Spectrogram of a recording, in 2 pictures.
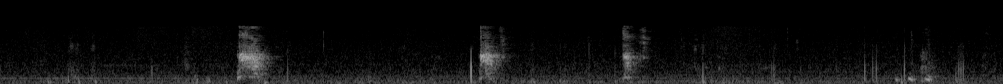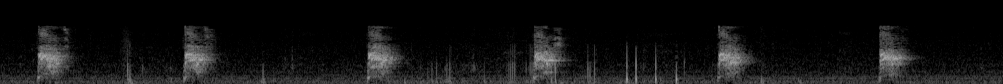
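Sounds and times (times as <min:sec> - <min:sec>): small dog barking: 0:02.4 - 0:02.8, 0:04.8 - 0:05.2, 0:06.2 - 0:06.6, 0:10.4 - 0:10.8, 0:11.8 - 0:12.3, 0:13.7 - 0:14.1, 0:15.4 - 0:15.8, 0:17.2 - 0:17.6, 0:18.8 - 0:19.2.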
